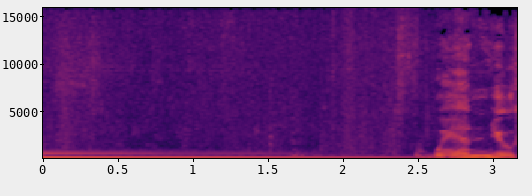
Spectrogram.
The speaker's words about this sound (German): Wenn du einen Gong schlägst, ist das brutal. Aber der Klang kann sehr schön sein. Dieses Geschehen war brutal, aber der Klang der Harmonie war sehr schön. Ein Gong und ein tägliches Gebet.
